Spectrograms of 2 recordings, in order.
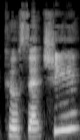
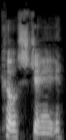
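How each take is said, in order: First: The name is said with three syllables. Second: The name is said with fewer syllables. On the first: The speaker calls it wrong. "we say Kosechi" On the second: The speaker calls it right. "it's actually Kosche"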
